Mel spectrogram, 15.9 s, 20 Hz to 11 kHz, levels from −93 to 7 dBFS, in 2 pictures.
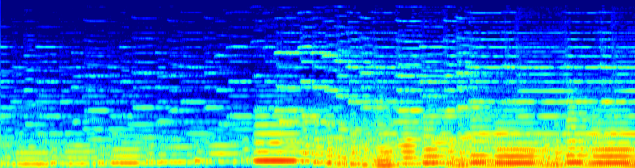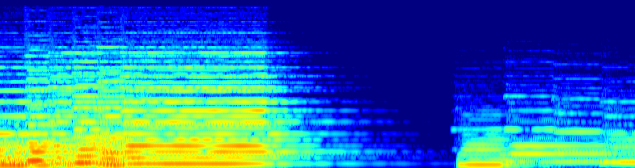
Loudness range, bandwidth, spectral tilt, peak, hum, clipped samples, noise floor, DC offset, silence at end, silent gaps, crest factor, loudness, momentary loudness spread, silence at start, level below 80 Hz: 16 LU; 6 kHz; -9.5 dB/octave; -4 dBFS; none; under 0.1%; -76 dBFS; under 0.1%; 0 s; none; 14 dB; -18 LUFS; 18 LU; 0 s; -38 dBFS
